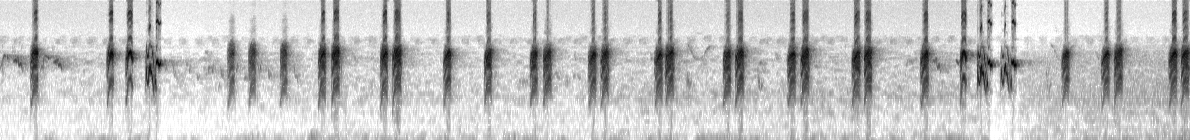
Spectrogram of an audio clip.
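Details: Sooty-headed bulbul making a noisy, steady series of harsh double chirps about every half second, with an occasional warbled flourish, over a soft low rumble of background noise.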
